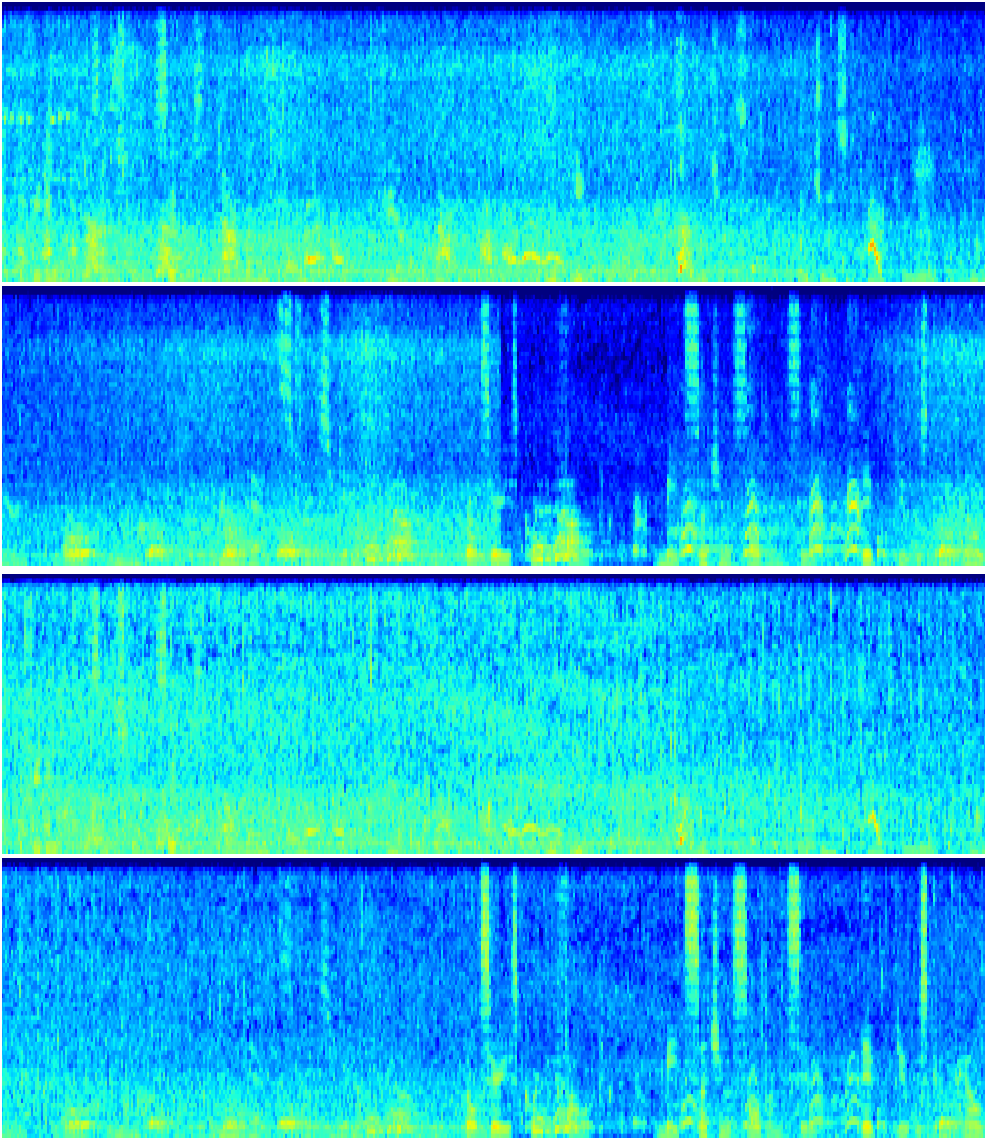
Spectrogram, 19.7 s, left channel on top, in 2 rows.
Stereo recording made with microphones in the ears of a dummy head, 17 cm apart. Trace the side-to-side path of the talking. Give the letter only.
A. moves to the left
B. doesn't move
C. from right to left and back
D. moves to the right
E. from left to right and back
C.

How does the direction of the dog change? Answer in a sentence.
In this clip you hear the dog stay in one place.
